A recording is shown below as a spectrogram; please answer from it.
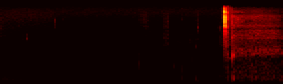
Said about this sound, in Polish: zobaczymy, czy pieski mi pozwolą dokończyć. Te tuptania, co słyszycie w tle, i jakieś sapania i inne, to są właśnie moje psy.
